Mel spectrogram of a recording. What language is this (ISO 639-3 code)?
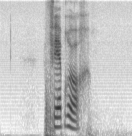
nor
